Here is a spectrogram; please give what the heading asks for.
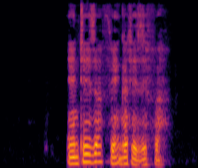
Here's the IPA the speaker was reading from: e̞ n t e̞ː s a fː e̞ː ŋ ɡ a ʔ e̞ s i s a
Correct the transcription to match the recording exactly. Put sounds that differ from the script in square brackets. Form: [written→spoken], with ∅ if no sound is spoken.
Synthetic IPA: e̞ n t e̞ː [s→z] a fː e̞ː ŋ ɡ a [ʔ→t] e̞ [s→z] i [s→f] a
